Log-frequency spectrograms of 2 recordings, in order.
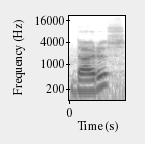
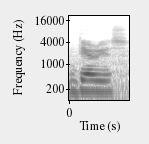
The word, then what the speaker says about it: Darius: So today we're gonna work on Darius. At least that's how you say name in Lithuanian, but like in English is Darius. So whichever way you want to pronounce it.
